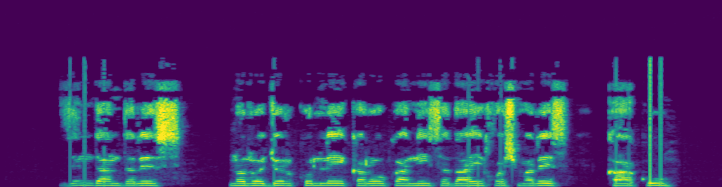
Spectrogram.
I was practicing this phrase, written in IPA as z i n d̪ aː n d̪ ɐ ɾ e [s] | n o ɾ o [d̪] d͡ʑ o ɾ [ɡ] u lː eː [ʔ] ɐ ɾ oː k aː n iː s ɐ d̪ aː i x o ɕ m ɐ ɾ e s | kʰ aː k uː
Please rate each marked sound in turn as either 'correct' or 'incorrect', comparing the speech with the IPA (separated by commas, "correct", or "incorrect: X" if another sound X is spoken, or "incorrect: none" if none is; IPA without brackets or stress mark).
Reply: correct, incorrect: none, incorrect: k, incorrect: k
